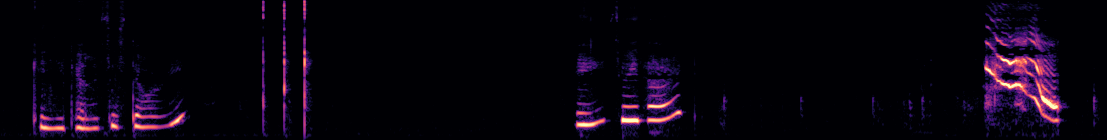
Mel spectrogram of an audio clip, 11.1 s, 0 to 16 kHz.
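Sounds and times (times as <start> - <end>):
baby squealing: 9.8 - 10.7.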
